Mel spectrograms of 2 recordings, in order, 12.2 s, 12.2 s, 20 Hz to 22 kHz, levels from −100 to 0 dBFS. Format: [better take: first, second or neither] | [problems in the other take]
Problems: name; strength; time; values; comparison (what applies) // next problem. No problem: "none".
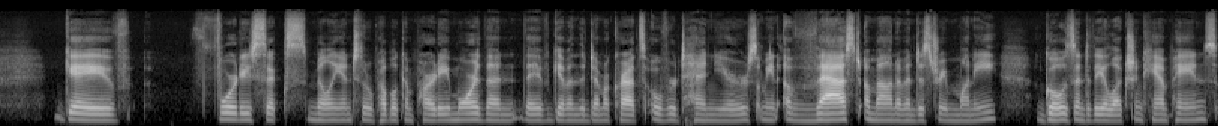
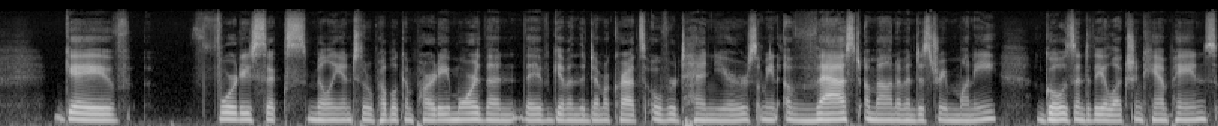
second | thin; very; fading below 700 Hz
